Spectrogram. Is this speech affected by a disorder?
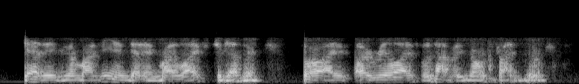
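Yes: spinal muscular atrophy; complete quadriplegia from spinal muscular atrophy, personal assistance for bathing, toileting, transportation, formerly chronic care hospital.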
